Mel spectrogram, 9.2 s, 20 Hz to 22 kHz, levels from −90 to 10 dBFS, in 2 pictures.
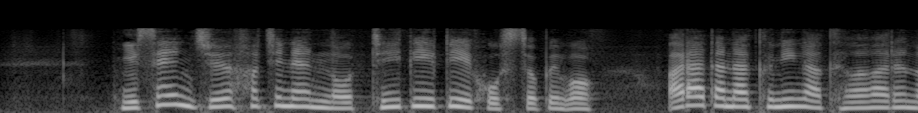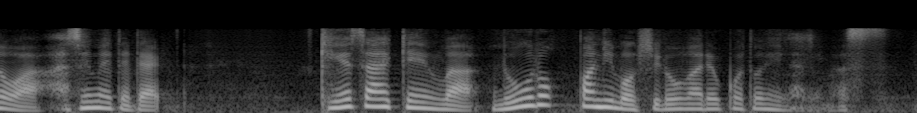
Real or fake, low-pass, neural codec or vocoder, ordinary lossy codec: fake; none; codec, 16 kHz, 1 kbps, FunCodec, trained on LibriTTS, 50 frames a second; none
